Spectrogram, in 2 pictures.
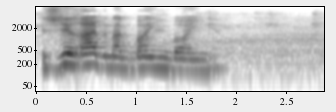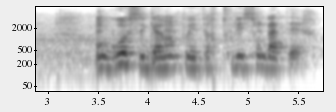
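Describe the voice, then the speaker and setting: A man's voice: fairly high pitch, takes it slowly. A young man hosting a casual YouTube countdown, talking in a slangy, joking, rambling way. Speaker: YouTube host. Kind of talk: casual chat to camera, countdown list.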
